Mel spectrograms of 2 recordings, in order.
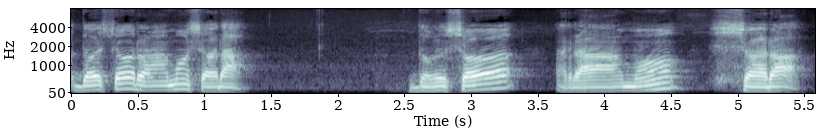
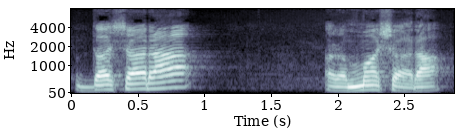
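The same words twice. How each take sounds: First: दश राम शरा with clear breaks between words; slow word-by-word; words kept apart. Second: Dussehra मशरा slurred as one word; wrong word joining; wrongly run together. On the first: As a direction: separate each word slowly. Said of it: "एक उदाहरण हम देते हैं". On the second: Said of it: "गड़बड़ कर दिया है". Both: Shown as a demonstration.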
